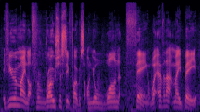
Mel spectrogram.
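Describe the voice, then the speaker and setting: A man's voice: on the high side, brisk, fairly bright tone, soft background music. A man in his twenties giving earnest, casual opinions as an interviewee, often saying "like". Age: 20s. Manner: earnest, peppered with filler "like". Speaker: street interviewee. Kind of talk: casual opinion talk to camera.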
